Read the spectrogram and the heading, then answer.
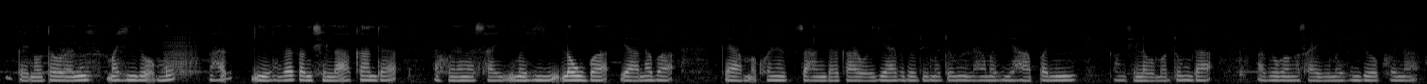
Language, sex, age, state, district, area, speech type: Manipuri, female, 30-45, Manipur, Tengnoupal, rural, spontaneous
